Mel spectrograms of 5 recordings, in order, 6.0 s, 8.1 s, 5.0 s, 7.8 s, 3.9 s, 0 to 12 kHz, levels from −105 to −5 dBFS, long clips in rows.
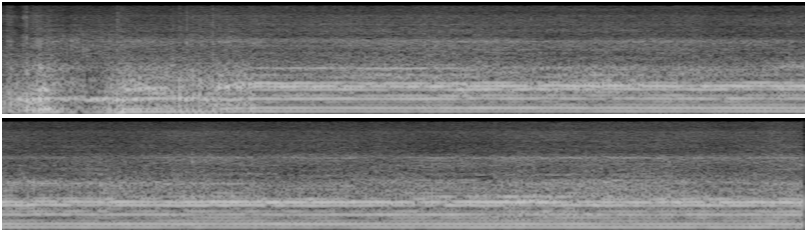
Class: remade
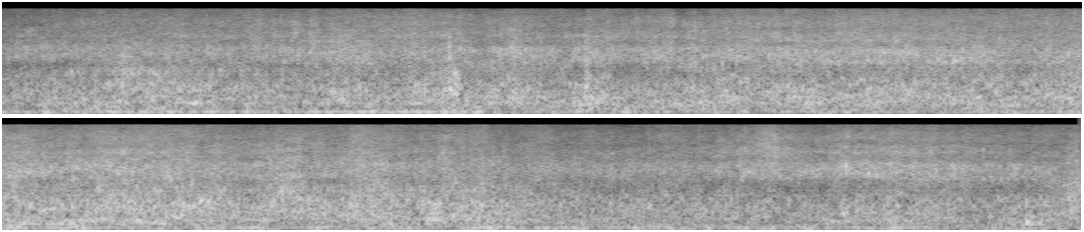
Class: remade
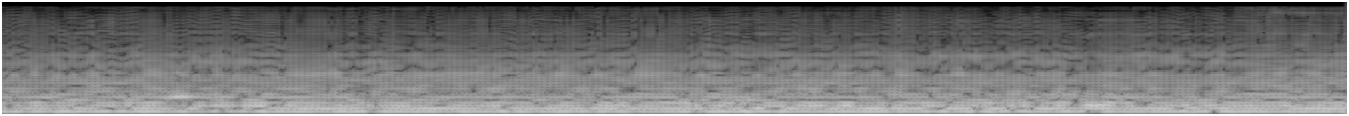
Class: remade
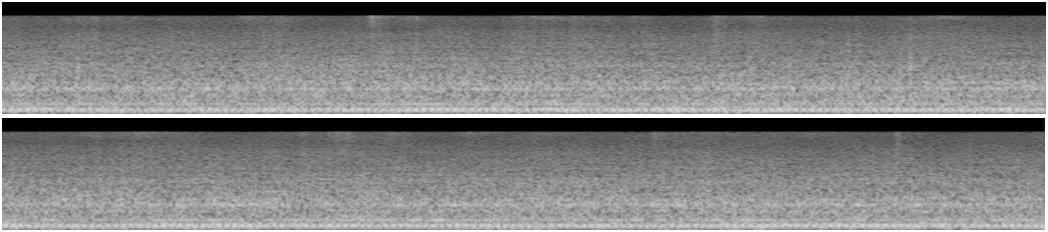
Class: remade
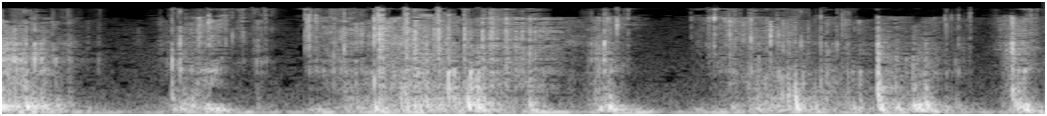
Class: recorded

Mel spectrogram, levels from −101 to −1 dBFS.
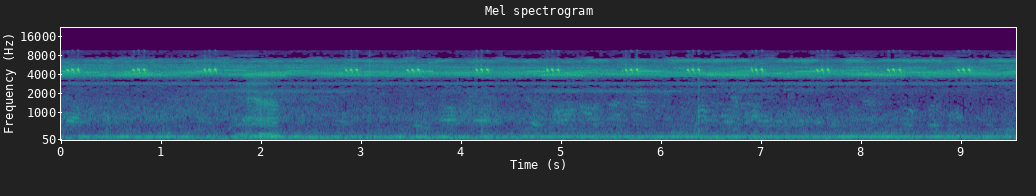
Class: recorded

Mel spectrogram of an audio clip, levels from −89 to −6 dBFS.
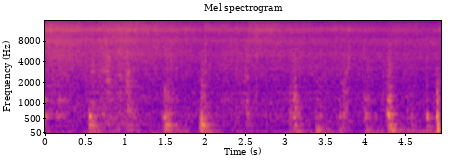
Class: recorded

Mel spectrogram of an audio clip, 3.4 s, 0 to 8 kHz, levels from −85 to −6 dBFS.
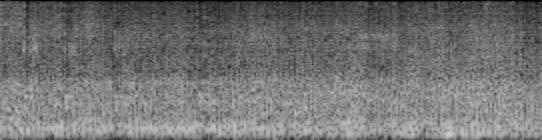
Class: remade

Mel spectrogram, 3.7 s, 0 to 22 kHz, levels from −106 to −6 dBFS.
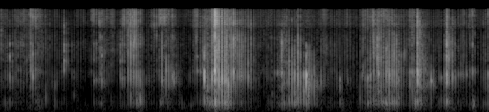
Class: remade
